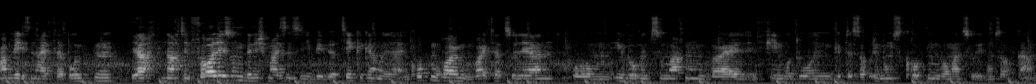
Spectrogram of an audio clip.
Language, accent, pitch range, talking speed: German, German, 120-150 Hz, 220 wpm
